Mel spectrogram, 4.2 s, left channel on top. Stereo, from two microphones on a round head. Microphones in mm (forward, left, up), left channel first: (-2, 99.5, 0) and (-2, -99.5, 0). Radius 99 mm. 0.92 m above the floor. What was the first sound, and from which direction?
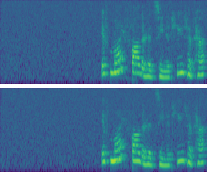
A woman speaking, 40° left (ahead or behind).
